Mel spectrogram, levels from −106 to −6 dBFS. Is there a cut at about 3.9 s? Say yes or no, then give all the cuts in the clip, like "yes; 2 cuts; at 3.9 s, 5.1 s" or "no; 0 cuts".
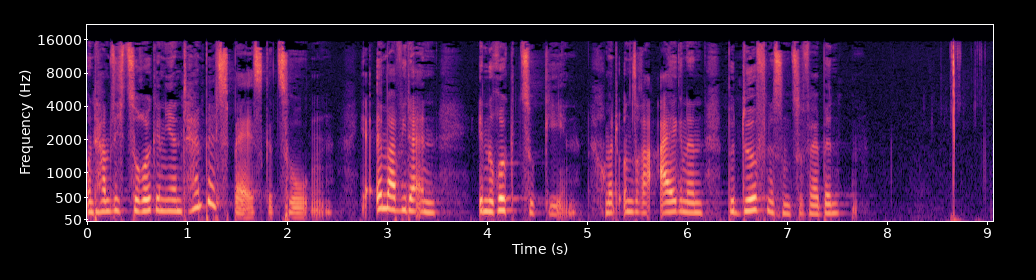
no; 2 cuts; at 2.6 s, 5.2 s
